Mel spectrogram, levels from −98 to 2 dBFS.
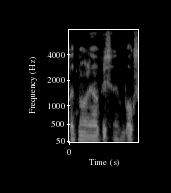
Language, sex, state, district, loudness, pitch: Kannada, male, Karnataka, Bijapur, -45 LUFS, 95 Hz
